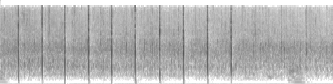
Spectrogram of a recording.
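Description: Applause greets the band Remedy Drive. About ten sharp claps land in an even, regular rhythm over a faint background, then the sound drops away to quiet.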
